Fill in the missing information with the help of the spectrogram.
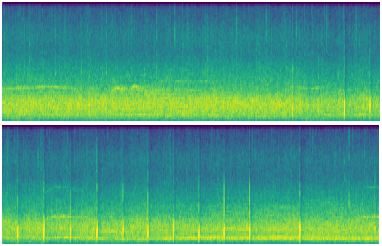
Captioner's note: applause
